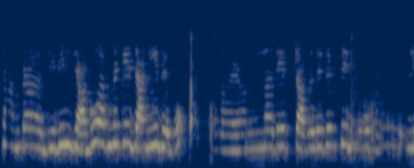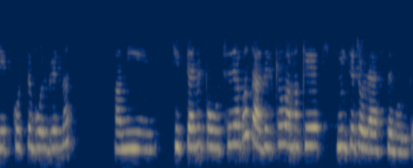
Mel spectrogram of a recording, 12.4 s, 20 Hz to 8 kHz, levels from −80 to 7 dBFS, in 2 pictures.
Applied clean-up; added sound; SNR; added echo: neural mask model DeepFilterNet 3.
